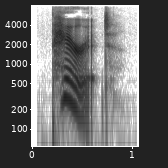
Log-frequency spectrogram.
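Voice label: "parrot", spoken word, spelling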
